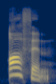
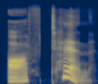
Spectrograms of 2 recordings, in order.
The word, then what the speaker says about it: often: This one is actually interesting because both versions exist. Often, with a silent T, often, is considered more standard in American English, but often, with the T, is also widely accepted now.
